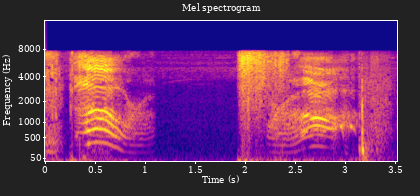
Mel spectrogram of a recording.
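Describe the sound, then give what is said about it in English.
Two raspy, breathy hisses separated by a short pause, sounding like a human voice imitating the hiss of a coral snake with red markings. The rough, drawn-out sounds are fairly loud. “this is what we call a coral snake”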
